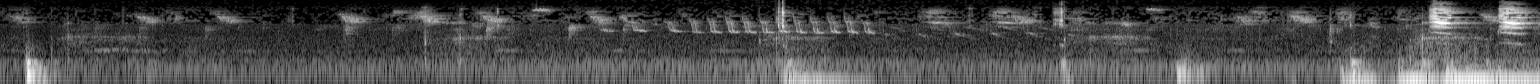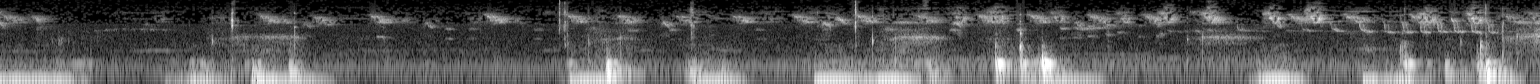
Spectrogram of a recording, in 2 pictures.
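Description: Birds chirping and calling, with a rapid trill about three seconds in and a louder flurry of calls around halfway through. Scattered soft knocks from hand tools and wood being handled sound underneath.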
